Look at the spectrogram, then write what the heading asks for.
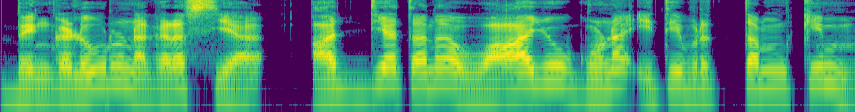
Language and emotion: Sanskrit, neutral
